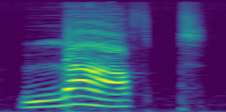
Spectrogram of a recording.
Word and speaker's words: laughed: The ed ending of unvoiced or voiceless sounds take on a t sound when placed at the end of verbs. Here are some examples. The verb laugh, laugh, becomes the past tense verb laughed and is pronounced laughed, forming only 1 syllable.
